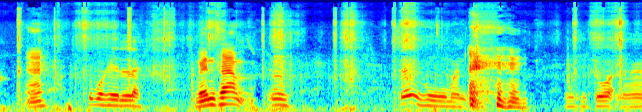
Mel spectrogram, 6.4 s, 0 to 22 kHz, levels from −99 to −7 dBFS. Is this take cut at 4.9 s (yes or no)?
no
